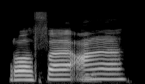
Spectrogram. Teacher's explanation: Huruf ainnya buka biar jangan seperti hamzah.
